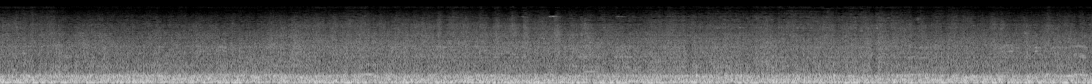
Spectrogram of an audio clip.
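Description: Union Pacific freight train's covered hoppers and tank cars rolling past on their steel wheels: a loud, steady, heavy rumble of wheels on rail.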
